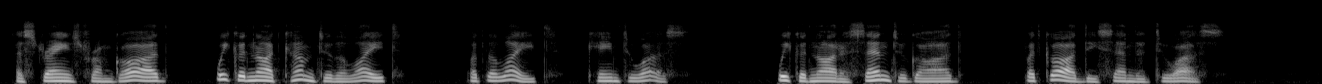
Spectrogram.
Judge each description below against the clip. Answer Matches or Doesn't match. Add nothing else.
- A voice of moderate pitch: Matches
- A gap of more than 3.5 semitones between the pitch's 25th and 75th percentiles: Matches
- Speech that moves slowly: Matches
